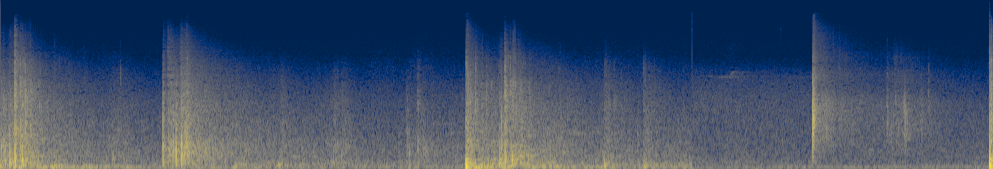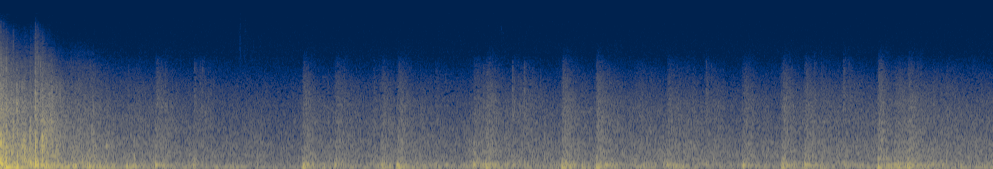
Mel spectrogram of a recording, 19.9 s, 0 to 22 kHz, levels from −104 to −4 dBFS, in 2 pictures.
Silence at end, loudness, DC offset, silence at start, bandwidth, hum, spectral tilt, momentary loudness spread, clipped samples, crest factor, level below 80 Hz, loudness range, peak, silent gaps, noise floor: 0 s; -31 LUFS; under 0.1%; 0 s; 9.2 kHz; none; -8 dB/octave; 22 LU; under 0.1%; 32 dB; -36 dBFS; 15 LU; 0 dBFS; none; -51 dBFS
